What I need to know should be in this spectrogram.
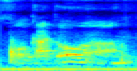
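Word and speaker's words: SOH CAH TOA: The important thing, though, Josh, is that you're able to spell it. And how do we spell Sokatoa?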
